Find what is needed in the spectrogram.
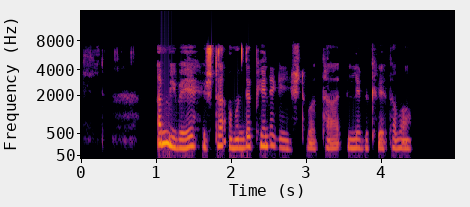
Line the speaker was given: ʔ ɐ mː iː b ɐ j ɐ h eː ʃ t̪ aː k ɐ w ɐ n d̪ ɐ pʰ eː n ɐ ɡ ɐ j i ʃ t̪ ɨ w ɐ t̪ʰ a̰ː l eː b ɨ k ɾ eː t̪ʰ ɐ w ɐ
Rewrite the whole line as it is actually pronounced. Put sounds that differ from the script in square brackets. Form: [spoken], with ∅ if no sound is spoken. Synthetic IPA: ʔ ɐ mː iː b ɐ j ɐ h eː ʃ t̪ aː [ʔ] ɐ w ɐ n d̪ ɐ pʰ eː n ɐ ɡ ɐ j i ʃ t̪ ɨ w ɐ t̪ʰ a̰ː l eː b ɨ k ɾ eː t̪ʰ ɐ w ɐ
